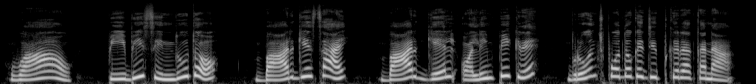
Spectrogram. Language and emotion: Santali, surprised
